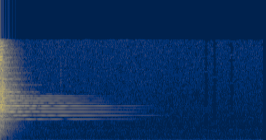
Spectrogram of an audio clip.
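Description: A high metallic ringing ding fades out over about a second, closing the morph sequence's music and crash effects. Near silence with a faint low hum follows.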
